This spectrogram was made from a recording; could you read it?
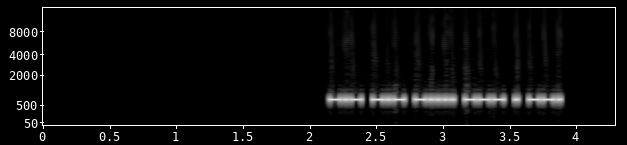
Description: Morse code, heard as a keyed tone, about 42 wpm, 700 Hz. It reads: KK6OEG
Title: USA Call Signs - 6 Characters - Repeated 3x - 45wpm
